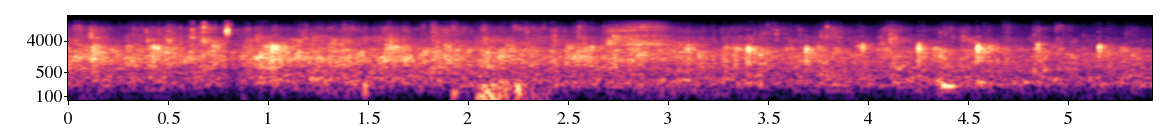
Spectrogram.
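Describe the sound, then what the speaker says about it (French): Moderate applause from an audience at a conference on fighting corruption, steady dense clapping heard at a distance, with a few louder claps standing out near the end. "On peut l'applaudir"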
